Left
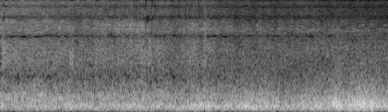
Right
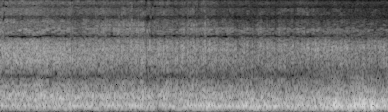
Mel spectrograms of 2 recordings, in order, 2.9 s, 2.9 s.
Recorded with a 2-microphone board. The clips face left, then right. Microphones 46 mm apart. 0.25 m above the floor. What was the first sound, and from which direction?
An aircraft, 70° right (ahead or behind).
